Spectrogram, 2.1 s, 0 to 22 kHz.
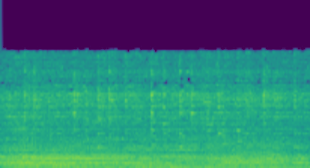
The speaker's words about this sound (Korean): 영하 15도를 밑도는 한파가 들이닥친 평창 슬라이딩 센터. 강추위를 뚫고 찾아온 관중들의 함성과 함께 소재환이 힘차게 출발합니다.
